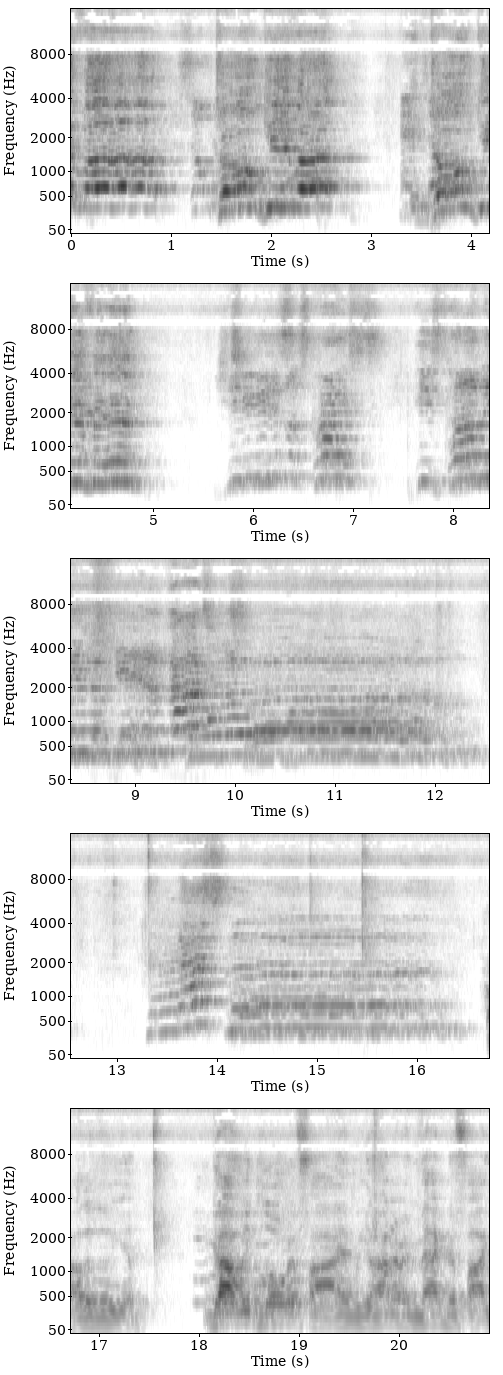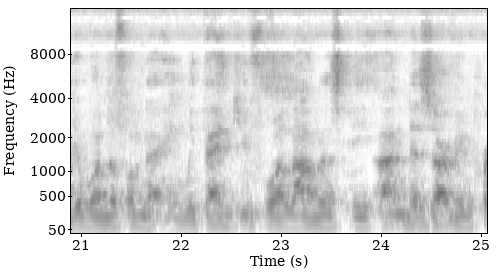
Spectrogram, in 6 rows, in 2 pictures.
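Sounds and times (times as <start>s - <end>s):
woman singing unaccompanied: 5.7s - 12.5s.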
